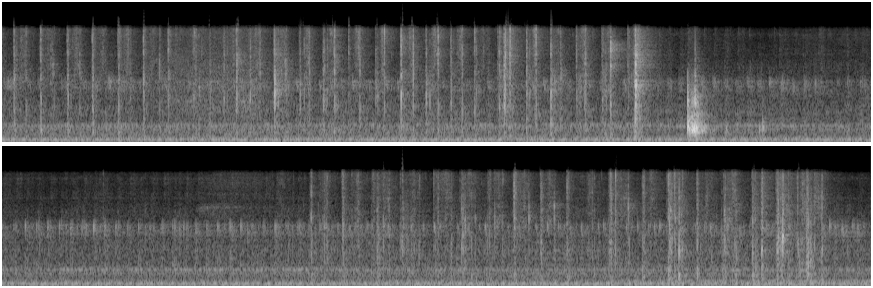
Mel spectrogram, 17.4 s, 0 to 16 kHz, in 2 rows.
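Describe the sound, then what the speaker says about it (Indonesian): A deck of tarot cards being shuffled, giving repeated crisp riffling flutters and soft card slaps in bursts over a low steady background hum, with a brief louder knock near the middle and no speech. "Kita akan shuffle kartunya dan kita akan ambil 4 kartu."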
